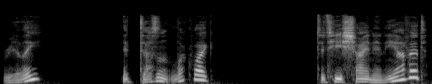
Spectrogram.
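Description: A man's voice: mid-range voice, huge pitch swings, unhurried, a bit bright, husky, no echo, studio quality, voice pushed up, heavily acted. A man voicing a drunken female elf ranger for an audiobook, slurred, rambling and woozily insistent. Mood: bleary, musing.

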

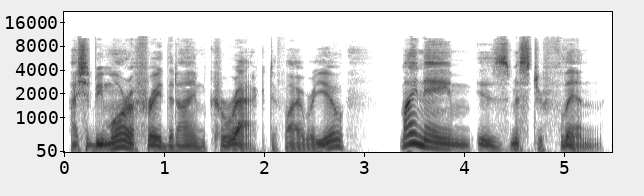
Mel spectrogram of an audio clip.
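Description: A man voicing a smug, formal gnome mercenary commander with measured, polite menace in an audiobook. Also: mid-range voice, big pitch swings, fairly bright tone, no echo, studio quality. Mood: smug, menacing.

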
